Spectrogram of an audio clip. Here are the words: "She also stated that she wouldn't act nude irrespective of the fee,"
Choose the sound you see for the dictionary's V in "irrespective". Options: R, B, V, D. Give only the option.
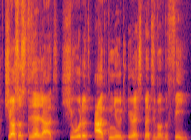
V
